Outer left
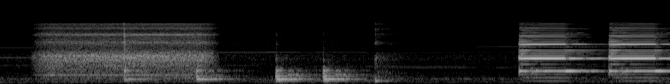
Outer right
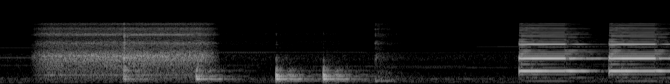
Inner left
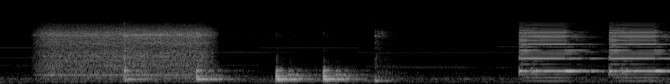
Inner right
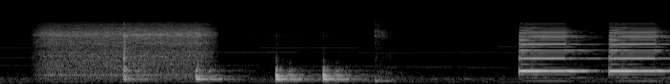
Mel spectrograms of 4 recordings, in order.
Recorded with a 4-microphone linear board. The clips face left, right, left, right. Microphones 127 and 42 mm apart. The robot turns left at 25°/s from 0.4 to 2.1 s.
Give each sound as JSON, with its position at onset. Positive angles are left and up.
{"t": 1.2, "sound": "tapping", "side_deg": -55, "distance_m": 3.0}
{"t": 3.8, "sound": "a snare drum", "side_deg": 20, "distance_m": 6.5}
{"t": 5.2, "sound": "a fire alarm", "side_deg": -30, "distance_m": 7.0}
